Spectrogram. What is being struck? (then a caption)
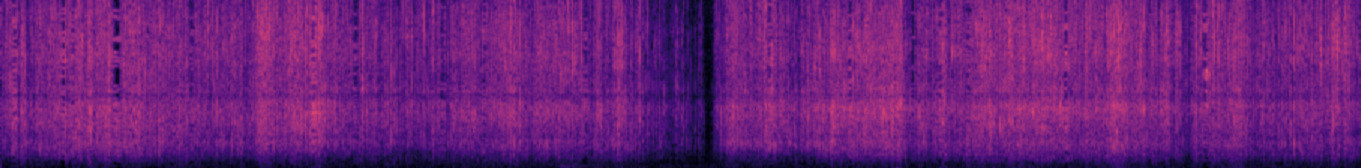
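Thin plastic bread bag. Fingertips squeeze and crumple a thin, red-and-white printed plastic bakery bread bag. A dense, bright crinkling fills the clip at a steady level, dipping briefly to near quiet about halfway through before picking up again.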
